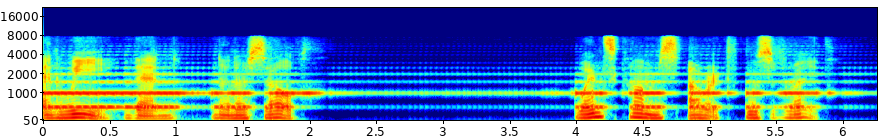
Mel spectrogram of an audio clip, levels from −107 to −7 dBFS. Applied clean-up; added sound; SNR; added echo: neural mask model RNNoise.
